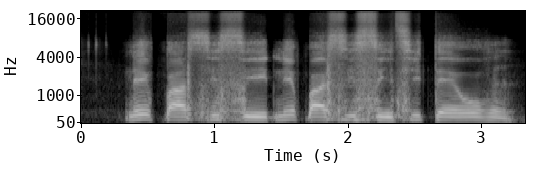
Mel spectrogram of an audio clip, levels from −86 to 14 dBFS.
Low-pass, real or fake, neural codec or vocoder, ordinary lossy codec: none; fake; autoencoder, 48 kHz, 32 numbers a frame, DAC-VAE, trained on Japanese speech; none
